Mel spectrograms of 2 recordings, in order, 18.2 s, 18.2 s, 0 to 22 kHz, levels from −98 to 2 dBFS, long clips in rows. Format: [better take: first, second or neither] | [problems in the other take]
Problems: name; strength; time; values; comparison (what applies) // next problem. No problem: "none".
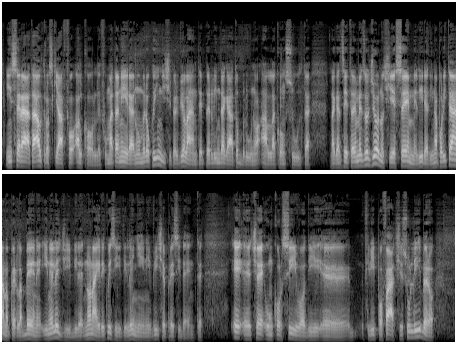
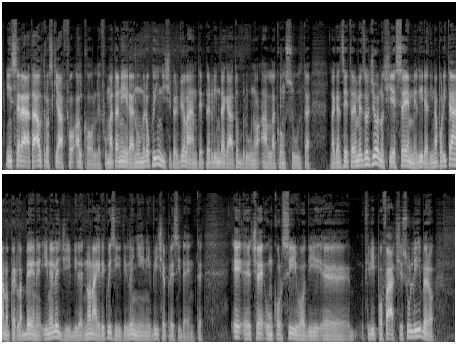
second | thin; somewhat; fading below 450 Hz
